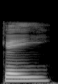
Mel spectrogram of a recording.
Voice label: "gei2", Taiwanese

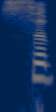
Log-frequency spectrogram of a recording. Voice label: "siip1", Taiwanese syllable

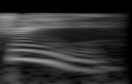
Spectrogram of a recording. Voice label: "zhui4", taiwanese

